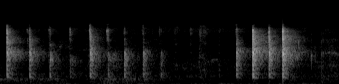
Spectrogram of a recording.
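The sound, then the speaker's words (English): A knife dices an onion in a fast, steady series of many crisp knocks, each chop sharp and evenly spaced. The chopping is heard alone without talk. “Again, I'm dicing this onion up because I don't want any big hunks.”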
